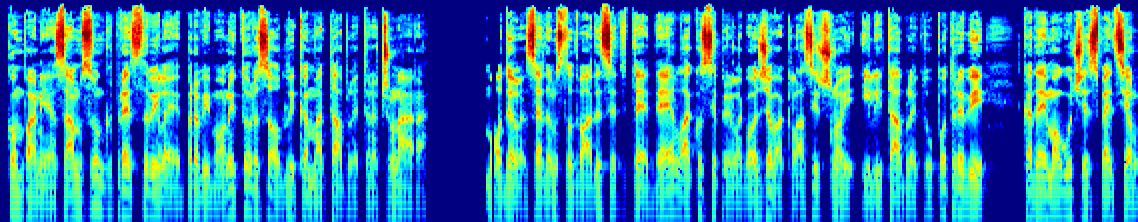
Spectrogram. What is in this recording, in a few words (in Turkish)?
Sirpca Erkek, seslendirme; erkek sesler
